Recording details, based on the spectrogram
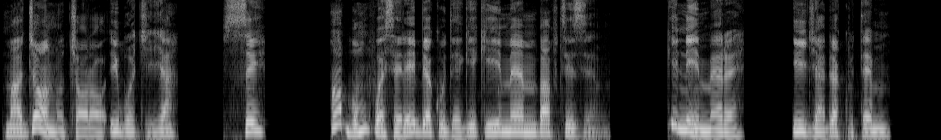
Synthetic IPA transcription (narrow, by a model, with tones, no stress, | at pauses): ma˨d͡ʒɔ˦˨nʊ˨t͡ʃɔ˨ɾɔ˨ʔi˦ɡ͡bo˨t͡ʃḭ˨ja˦ | sɪ˦ | ɔ˦bʊ˨m̩˦kʷe˨se˨ɾe˦bja˦ku˨t̬e˨ɡɪ˦ki˦me˦m̩˦ba˦pti˦zḭ˨m̩˨ | ɡ̥ɪ˦ni˨me˨ɾe˨ | i˦d͡ʒi˨a˨bja˦ku˨te˦m̩˦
